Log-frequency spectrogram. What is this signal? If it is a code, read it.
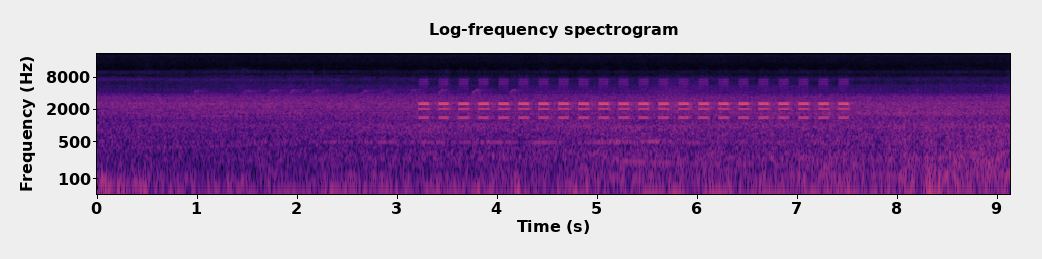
Telephone call progress tone (North American plan), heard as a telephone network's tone, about 1400, 2050, 2450, 2600 Hz, 0.1 s on and 0.1 s off, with phone line noise, room echo and street noise. Off-hook warning tone.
